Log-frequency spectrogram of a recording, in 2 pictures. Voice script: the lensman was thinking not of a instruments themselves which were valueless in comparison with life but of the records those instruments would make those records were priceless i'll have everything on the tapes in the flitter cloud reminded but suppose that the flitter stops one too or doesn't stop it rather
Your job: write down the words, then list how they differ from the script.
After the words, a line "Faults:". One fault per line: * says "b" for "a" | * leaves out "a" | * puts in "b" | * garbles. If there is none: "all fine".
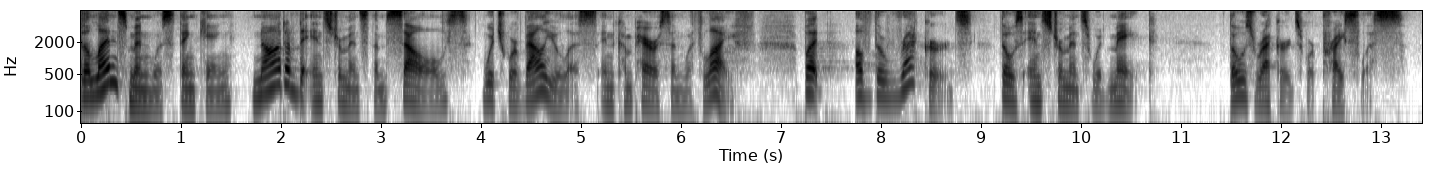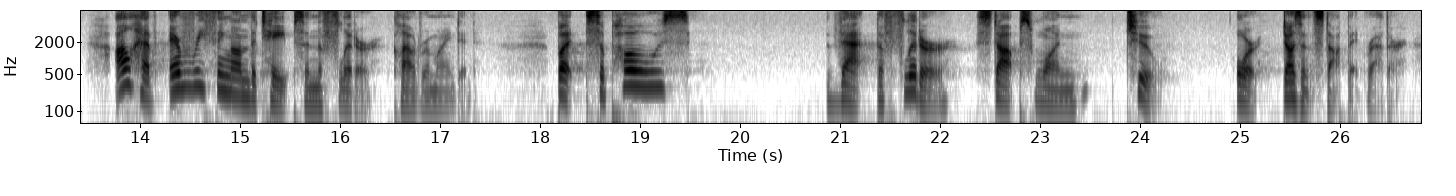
the lensman was thinking not of the instruments themselves which were valueless in comparison with life but of the records those instruments would make those records were priceless i'll have everything on the tapes in the flitter cloud reminded but suppose that the flitter stops one too or doesn't stop it rather
Faults:
* says "the" for "a"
